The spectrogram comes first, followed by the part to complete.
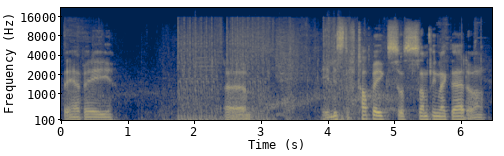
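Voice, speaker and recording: A young man streaming a game, rambling casually with lots of pauses and fillers. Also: lowish voice, steady tone, vocal fry, noisy background. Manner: rambling, soft-spoken, with many pauses and fillers. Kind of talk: casual streaming chat while gaming.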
